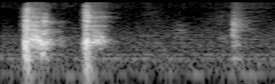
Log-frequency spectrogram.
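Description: A put-on, theatrical cough: two loud, harsh bursts in quick succession, then a softer third cough after a short pause, with no talking.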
